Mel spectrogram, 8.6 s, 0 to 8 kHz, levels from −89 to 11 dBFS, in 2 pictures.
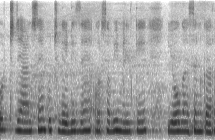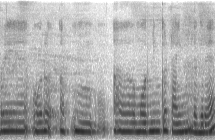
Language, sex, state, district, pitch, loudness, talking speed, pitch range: Hindi, female, Himachal Pradesh, Shimla, 200 Hz, -14 LUFS, 145 wpm, 190-210 Hz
